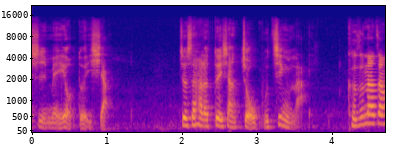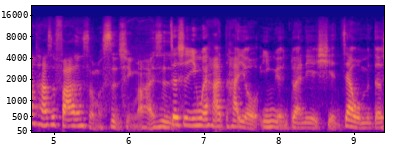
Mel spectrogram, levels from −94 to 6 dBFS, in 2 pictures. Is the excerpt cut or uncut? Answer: uncut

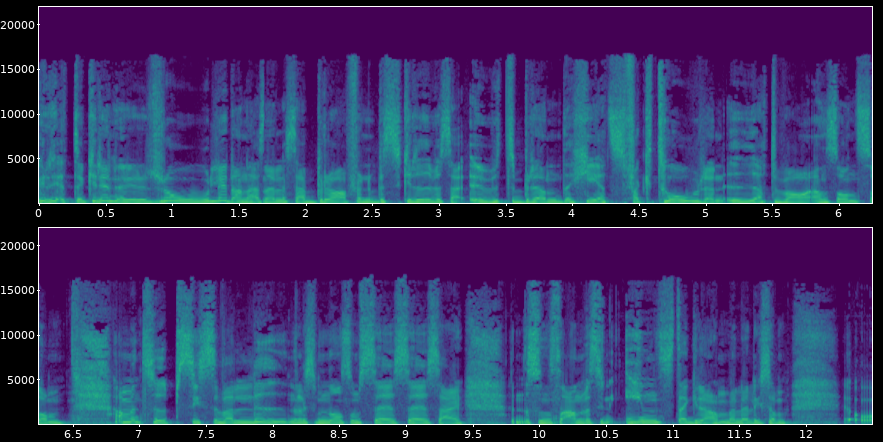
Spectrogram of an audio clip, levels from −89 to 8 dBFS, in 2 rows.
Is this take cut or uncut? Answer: cut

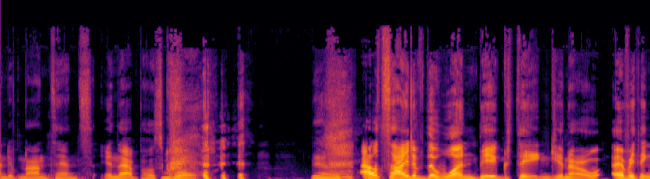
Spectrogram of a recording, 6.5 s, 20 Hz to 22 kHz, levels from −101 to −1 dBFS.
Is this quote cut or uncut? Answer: uncut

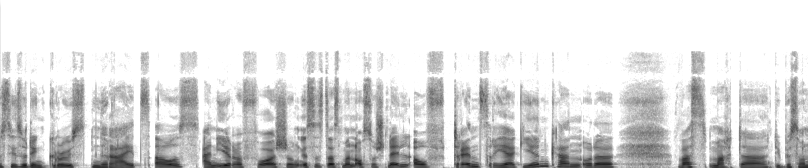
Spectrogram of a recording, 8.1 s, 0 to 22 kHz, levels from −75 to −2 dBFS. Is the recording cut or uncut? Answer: uncut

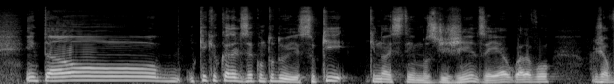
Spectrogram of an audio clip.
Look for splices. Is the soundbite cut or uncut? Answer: cut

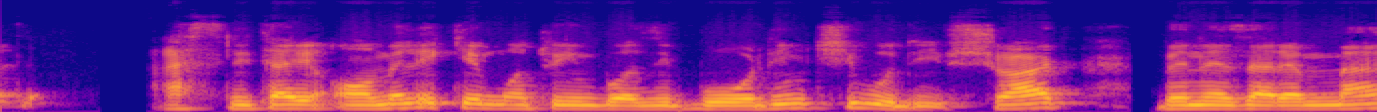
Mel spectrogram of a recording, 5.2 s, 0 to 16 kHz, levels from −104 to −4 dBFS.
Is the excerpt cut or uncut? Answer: uncut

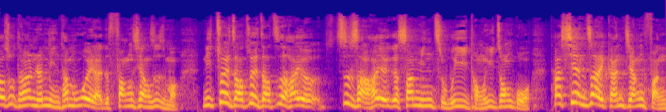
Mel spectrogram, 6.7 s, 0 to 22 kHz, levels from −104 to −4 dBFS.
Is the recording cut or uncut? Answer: uncut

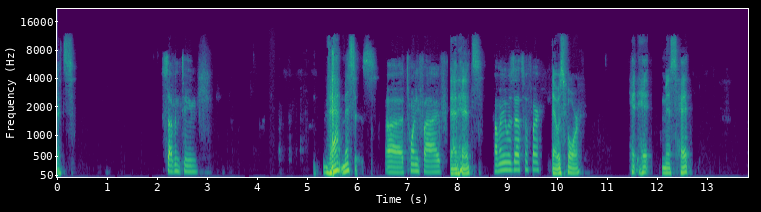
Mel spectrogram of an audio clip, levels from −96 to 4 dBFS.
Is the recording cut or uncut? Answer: cut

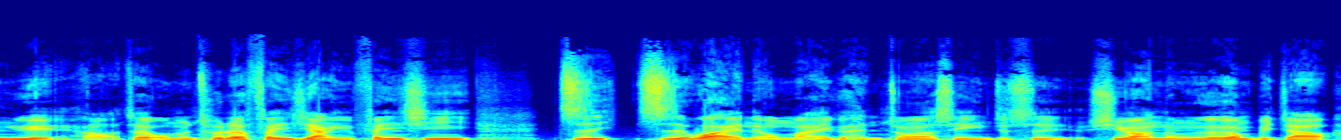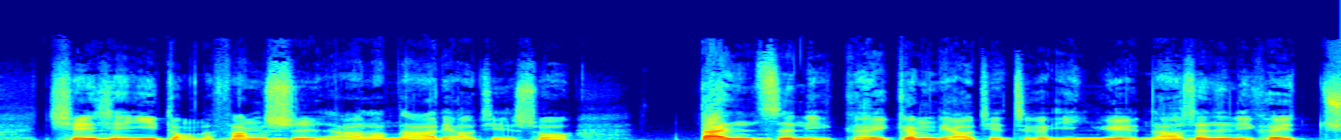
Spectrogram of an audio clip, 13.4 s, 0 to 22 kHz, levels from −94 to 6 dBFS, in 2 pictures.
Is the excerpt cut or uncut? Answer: cut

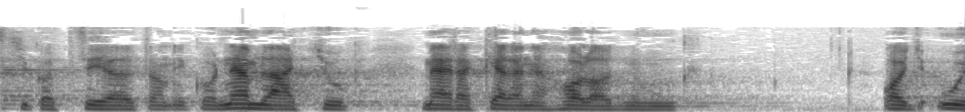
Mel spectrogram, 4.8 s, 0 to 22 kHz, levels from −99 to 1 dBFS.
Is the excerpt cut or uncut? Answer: uncut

